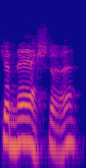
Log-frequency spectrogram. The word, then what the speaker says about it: Ganesha: But, you know, we've all been listening to her tapes for years and years, and people still say Ganesha. Yeah. No, Gan Esha. So, you know, wrong A and the wrong E.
